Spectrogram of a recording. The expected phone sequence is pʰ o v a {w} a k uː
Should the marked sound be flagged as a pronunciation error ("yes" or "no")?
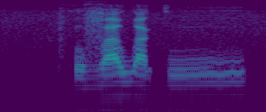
no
